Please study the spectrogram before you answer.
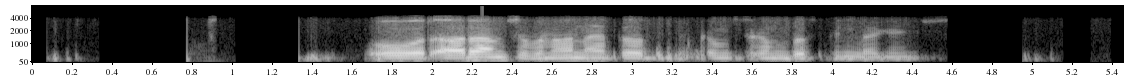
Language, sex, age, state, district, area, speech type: Hindi, male, 18-30, Rajasthan, Nagaur, rural, conversation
